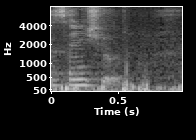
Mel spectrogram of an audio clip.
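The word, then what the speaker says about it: censure: सन ने, सेंश्योर मैंने सन SON वाला याद रखना है, प्रोनाउंसिएशन सेंश्योर।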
